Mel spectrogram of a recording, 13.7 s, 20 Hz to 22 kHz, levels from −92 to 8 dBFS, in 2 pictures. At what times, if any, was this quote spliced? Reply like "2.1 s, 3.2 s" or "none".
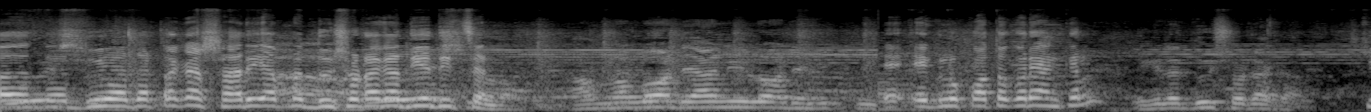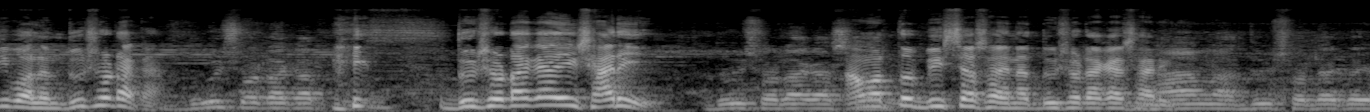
4.2 s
